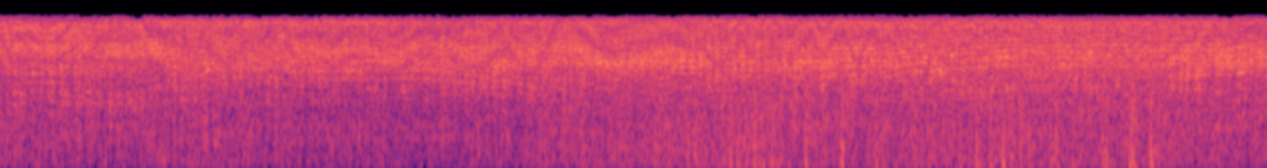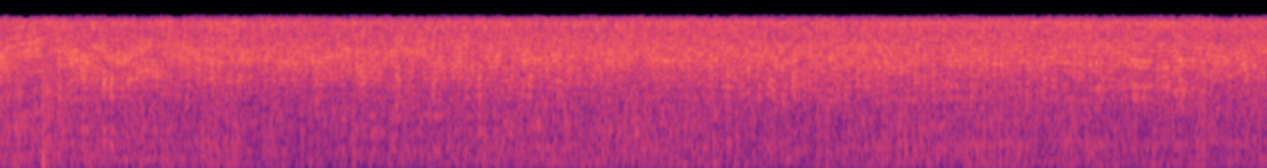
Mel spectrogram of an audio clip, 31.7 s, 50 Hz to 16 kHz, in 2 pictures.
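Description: Steady, unbroken hiss of a high-pressure steam jet from a 20-bar steam car washer's spray gun, played along a car's body panels.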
